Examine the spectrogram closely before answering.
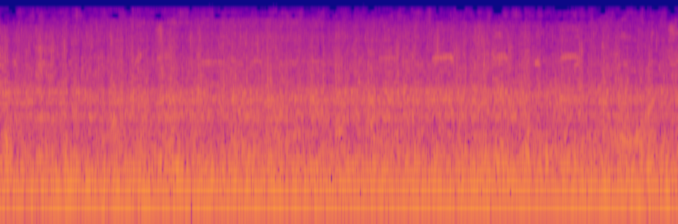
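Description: Small boat's outboard motor running steadily, a constant low hum under a broad hiss of water and wind.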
